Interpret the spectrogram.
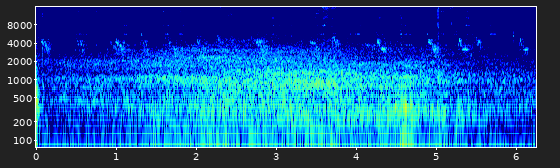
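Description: Quiet outdoor background with small birds chirping now and then, and a soft rushing noise that swells and fades over a few seconds. A light tap right at the start, as a small glass is set down on the table.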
